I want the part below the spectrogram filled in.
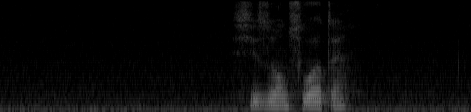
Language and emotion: Russian, neutral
